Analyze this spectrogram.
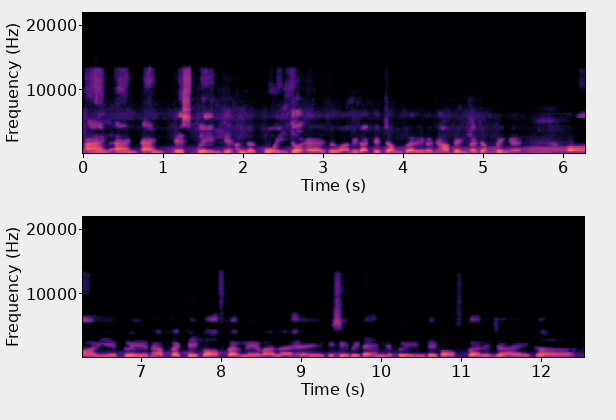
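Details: Stuttering with word repetitions in a male Hindi-speaking vlogger who calls himself a stammering speaker.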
